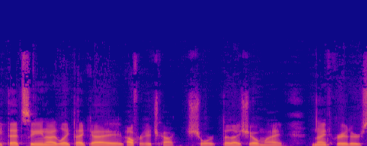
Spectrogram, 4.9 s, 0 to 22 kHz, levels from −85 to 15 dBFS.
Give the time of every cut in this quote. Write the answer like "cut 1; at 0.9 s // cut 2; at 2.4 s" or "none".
cut 1; at 1.6 s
